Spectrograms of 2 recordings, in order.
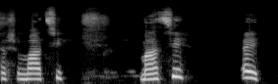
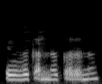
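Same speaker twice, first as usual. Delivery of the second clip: soft soothing; 3 semitones lower, 4 dB quieter than usual. Real, not acted. Soothing a crying child.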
